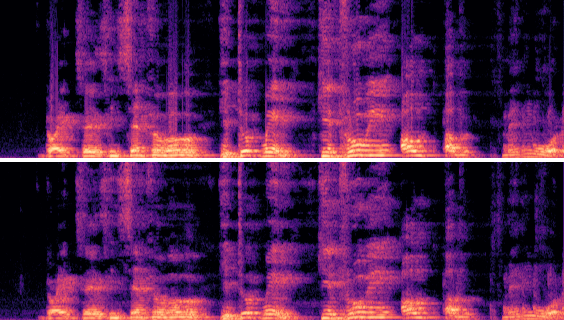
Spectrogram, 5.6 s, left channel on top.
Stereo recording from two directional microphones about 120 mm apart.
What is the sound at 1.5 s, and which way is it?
Speech, 50° left (ahead or behind).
